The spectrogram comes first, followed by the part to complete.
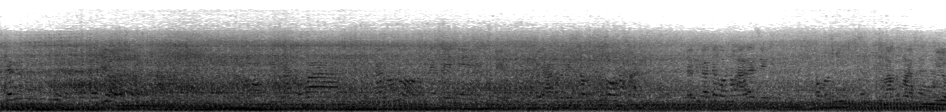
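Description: Road traffic with motor vehicle engines running steadily and a constant low hum throughout. People's voices are heard now and then over it.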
